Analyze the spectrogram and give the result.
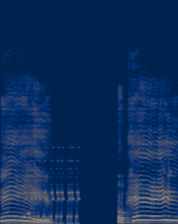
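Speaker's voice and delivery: shouting with trembling voice. A character suddenly calls out to someone, in a trembling shout. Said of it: "Who are you shouting at? Why did your voice tremble?".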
